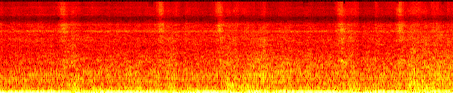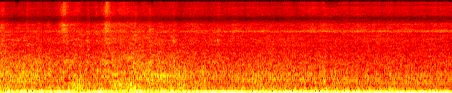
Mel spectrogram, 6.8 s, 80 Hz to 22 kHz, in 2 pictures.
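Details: 1955 Chevrolet Bel Air, carbureted, running after ignition bypass and carburetor mixture/air screw adjustment: steady, even low rumble with no misses or surging; idles much better than before, a normal idle.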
